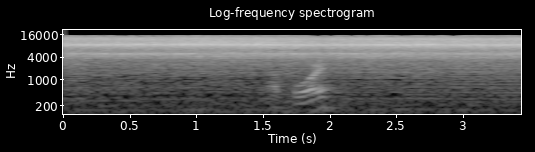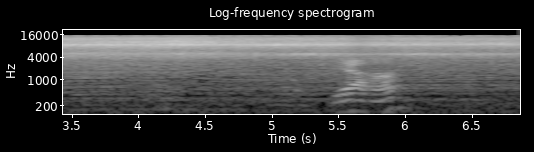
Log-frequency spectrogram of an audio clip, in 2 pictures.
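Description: An Ares Ethos QX130 quadcopter drone's motors hold a steady, high, thin whine as it takes off outdoors, continuous and fairly close, while people chat briefly over it.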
